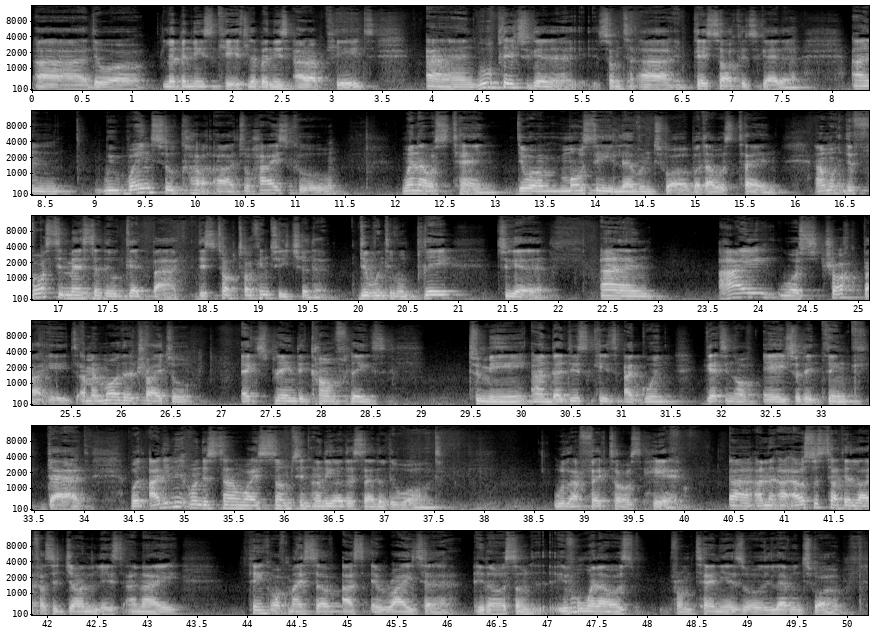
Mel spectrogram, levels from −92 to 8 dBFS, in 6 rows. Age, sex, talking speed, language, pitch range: 20-39, male, 160 wpm, English, 95-120 Hz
